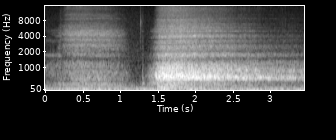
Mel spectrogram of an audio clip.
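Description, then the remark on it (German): A person takes a slow, deep breath during a breathing exercise: a soft inhale builds, a brief pause, then a long, fuller exhale with a breathy rush that fades gradually. Quiet, no talking. “Wir fangen an mit dem Atmen.”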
